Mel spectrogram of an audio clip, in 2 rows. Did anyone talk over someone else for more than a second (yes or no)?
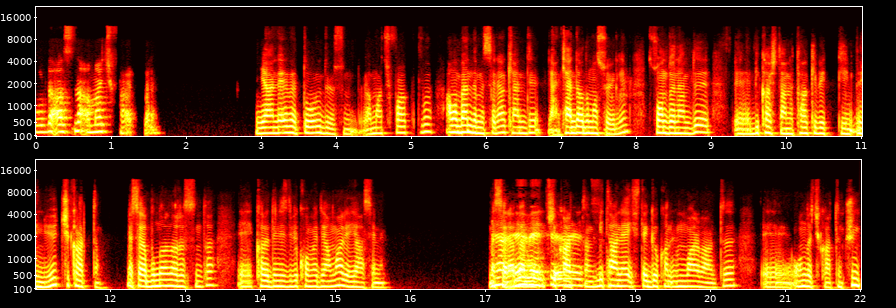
yes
